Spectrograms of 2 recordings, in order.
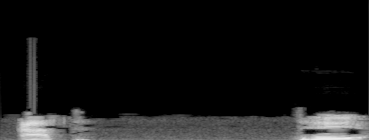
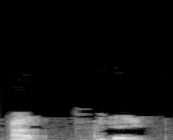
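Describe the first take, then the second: First: There is a long gap between the syllables. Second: The syllables are said close together. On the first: The speaker calls it wrong. "Do I have to wait a long time between the syllables?" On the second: The speaker calls it right. "Or can I move them together a little closer?"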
